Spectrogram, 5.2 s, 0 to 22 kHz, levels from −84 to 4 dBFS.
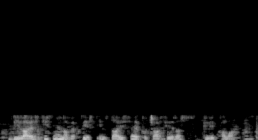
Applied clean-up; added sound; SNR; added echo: classical method Wiener filter.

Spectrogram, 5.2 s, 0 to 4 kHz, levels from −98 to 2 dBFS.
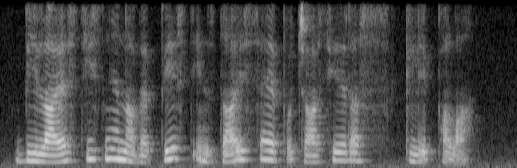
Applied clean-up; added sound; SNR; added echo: none; none; none; none.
